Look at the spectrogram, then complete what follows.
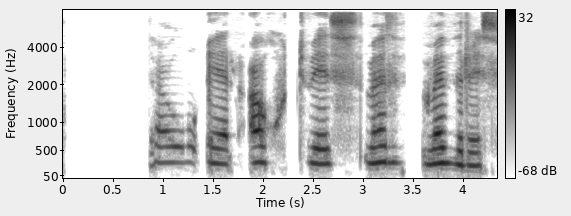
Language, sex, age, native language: Icelandic, female, 7, Icelandic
